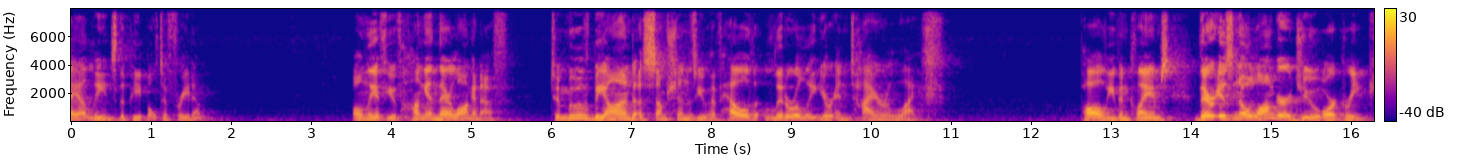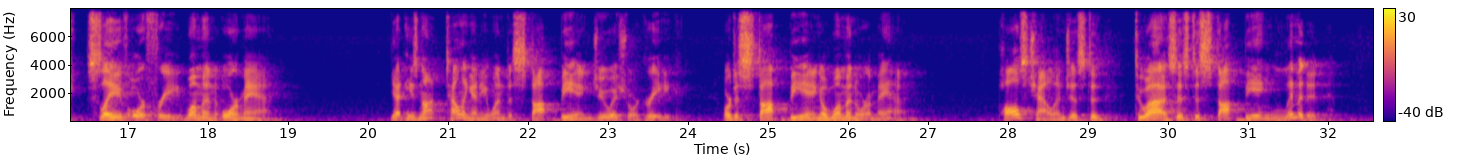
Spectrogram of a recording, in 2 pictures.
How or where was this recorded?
large echoing room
